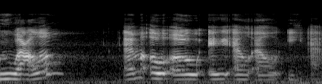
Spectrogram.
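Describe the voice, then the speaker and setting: Over noticeable background noise, a woman projects a raised voice that is high-pitched and swings very widely in pitch. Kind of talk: reading articles aloud. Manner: stutters and stumbles at times.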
